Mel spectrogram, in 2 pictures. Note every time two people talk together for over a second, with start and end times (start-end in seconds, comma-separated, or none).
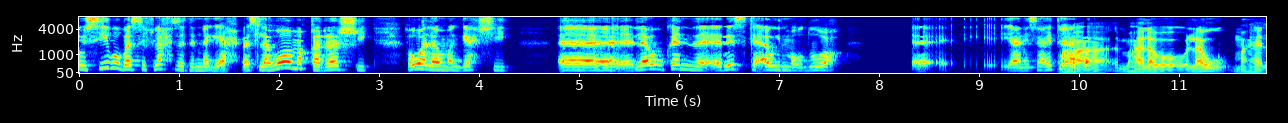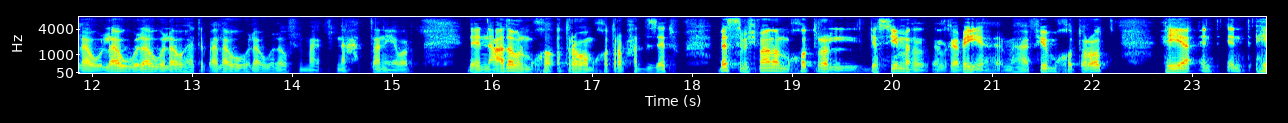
none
